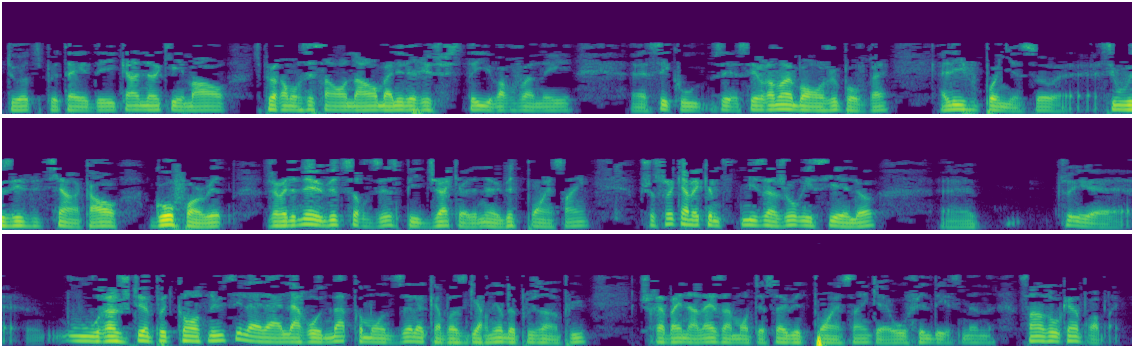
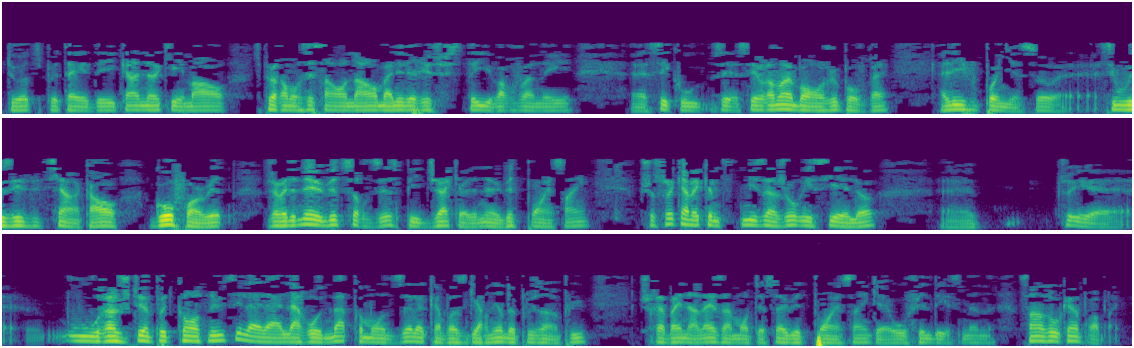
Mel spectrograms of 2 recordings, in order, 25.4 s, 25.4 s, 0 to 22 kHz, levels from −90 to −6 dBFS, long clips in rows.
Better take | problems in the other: neither | garbled, watery; badly; nothing above 5.5 kHz; the same in both

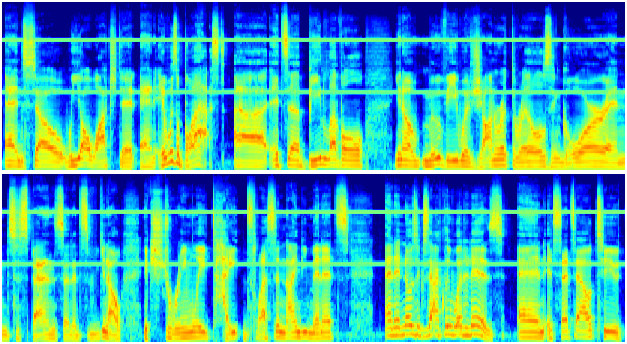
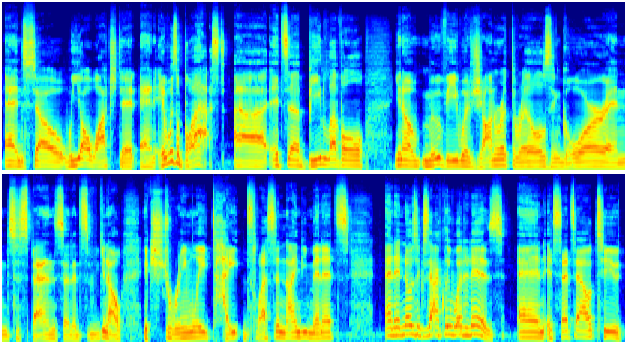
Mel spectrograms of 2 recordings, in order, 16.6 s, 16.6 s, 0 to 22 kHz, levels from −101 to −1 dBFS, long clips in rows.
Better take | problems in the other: second | high-pitched whine; noticeable; throughout; 8.5 kHz, 15 dB below the speech

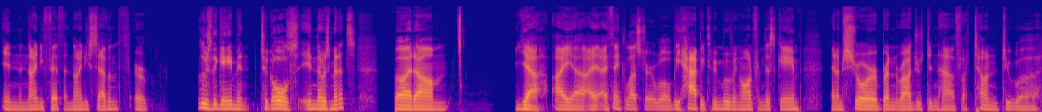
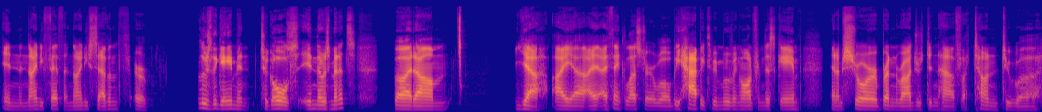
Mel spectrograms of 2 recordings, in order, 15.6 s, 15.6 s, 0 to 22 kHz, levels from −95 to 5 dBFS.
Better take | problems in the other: first | thin; very; fading below 750 Hz

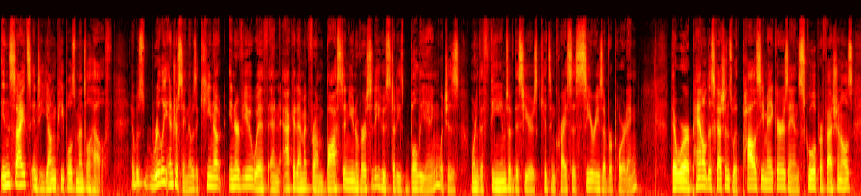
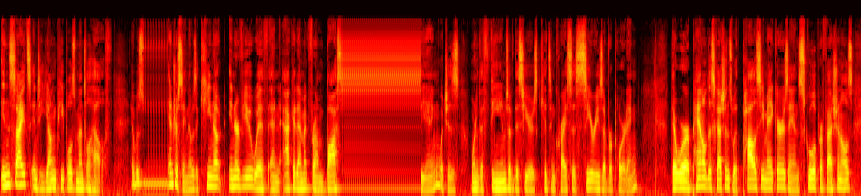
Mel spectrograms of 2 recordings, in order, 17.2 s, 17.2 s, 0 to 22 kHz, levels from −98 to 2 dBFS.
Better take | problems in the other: first | audio freezing; at 3 s and at 7 s for 1.5 s

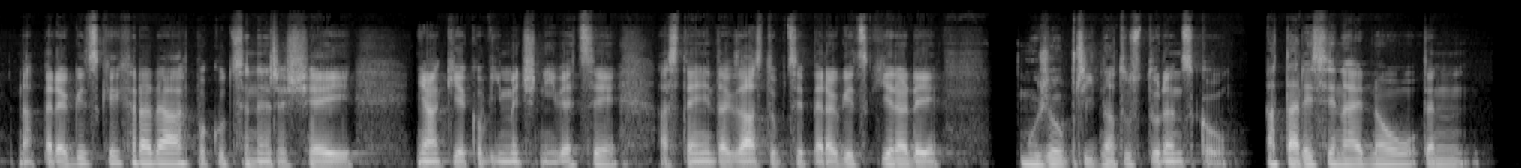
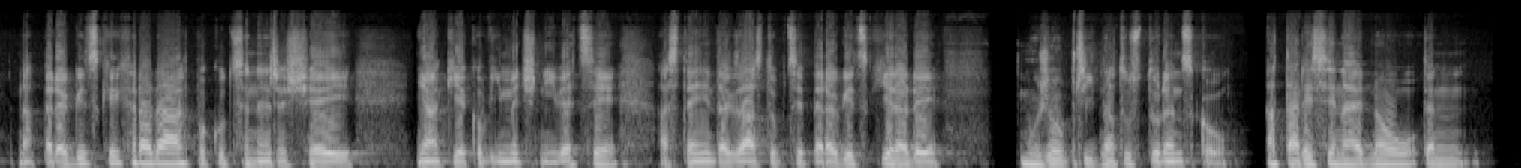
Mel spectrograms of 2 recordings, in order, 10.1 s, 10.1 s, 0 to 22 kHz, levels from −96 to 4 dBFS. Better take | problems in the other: first | distortion; slight; 5% of the sound clipped

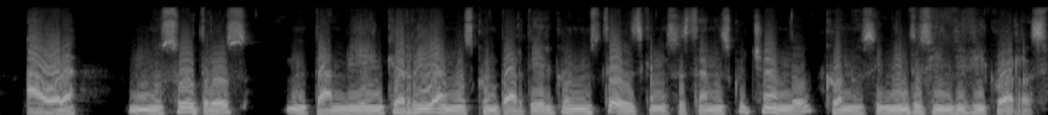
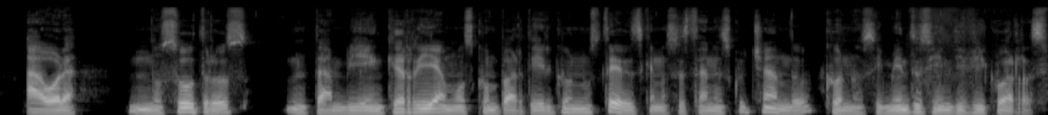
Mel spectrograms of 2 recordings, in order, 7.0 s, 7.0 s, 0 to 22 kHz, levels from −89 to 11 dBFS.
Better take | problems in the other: second | distortion; heavy; 22% of the sound clipped

